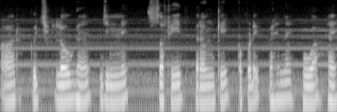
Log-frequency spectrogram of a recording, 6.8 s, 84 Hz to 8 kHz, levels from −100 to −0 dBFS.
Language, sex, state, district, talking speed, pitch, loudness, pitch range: Hindi, male, Chhattisgarh, Raipur, 105 wpm, 130 Hz, -19 LUFS, 125-135 Hz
